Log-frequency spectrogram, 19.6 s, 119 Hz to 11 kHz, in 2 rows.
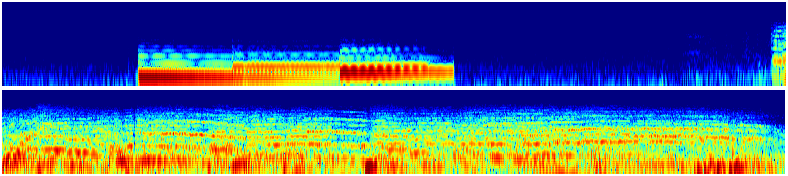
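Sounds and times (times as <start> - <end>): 
radio network identification chime notes: 1.7 - 5.7
loud full orchestral fanfare: 9.6 - 19.2.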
